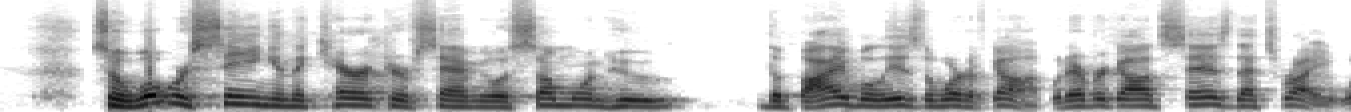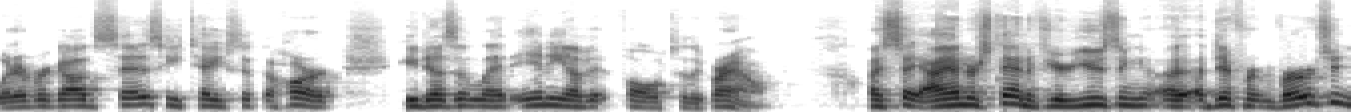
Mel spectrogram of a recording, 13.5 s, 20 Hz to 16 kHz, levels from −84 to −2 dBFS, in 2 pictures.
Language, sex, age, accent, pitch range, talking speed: English, male, 30-49, American, 155-195 Hz, 235 wpm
